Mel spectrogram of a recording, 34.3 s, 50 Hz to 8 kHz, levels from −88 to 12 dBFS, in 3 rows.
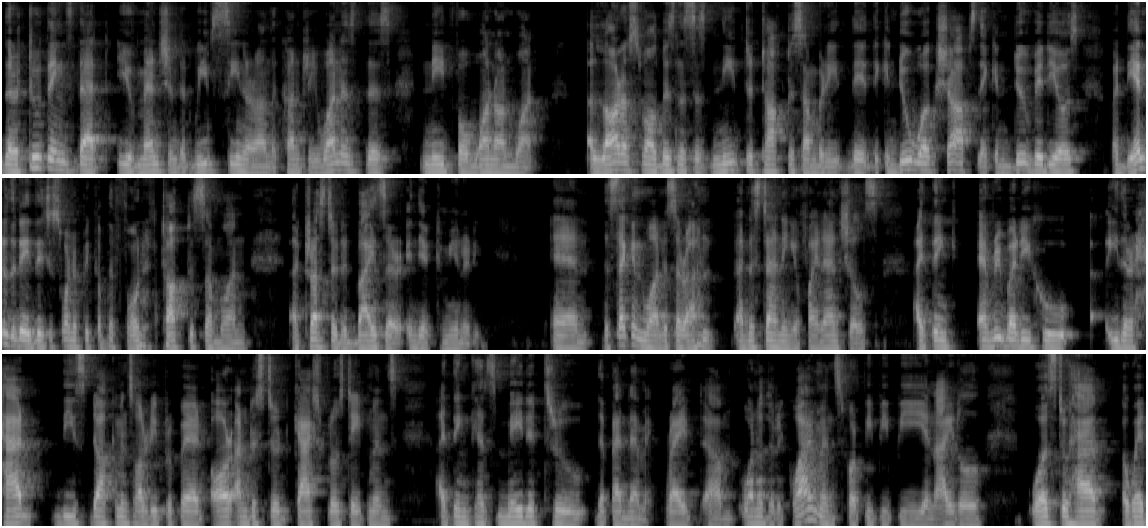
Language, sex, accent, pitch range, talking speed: English, male, Indian, 105-120 Hz, 190 wpm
